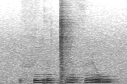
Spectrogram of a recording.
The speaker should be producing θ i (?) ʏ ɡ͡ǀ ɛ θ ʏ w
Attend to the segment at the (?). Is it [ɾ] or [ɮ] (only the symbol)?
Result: ɾ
